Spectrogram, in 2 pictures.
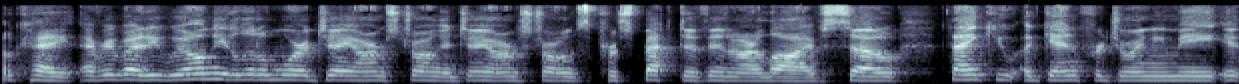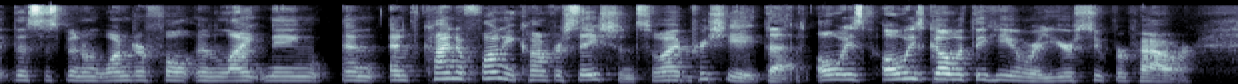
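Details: Adult woman; normal speech.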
